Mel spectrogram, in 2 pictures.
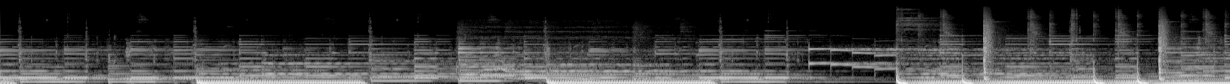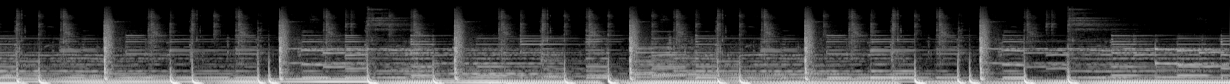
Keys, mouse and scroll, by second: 1.4 ctrl+shift+click, 2.9 ctrl+shift+click, 9.0 ctrl+shift+click, 10.8 ctrl+shift+click, 12.4 ctrl+shift+click, 18.2 ctrl+shift+click.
